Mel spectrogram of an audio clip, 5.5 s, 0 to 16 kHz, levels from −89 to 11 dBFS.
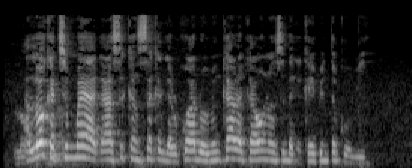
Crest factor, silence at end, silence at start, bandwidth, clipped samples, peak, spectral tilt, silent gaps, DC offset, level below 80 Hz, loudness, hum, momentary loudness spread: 22 dB; 0.65 s; 0.2 s; 11.5 kHz; under 0.1%; 0 dBFS; -4 dB/octave; none; under 0.1%; -64 dBFS; -22 LUFS; none; 17 LU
